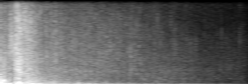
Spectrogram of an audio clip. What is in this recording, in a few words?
medium impact generic; WAR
